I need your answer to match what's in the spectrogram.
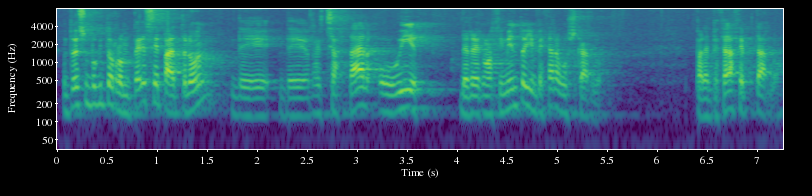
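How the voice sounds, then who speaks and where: A man speaking at a brisk, rushing clip, his voice sitting a little high for a man. He is a self-esteem coach on a panel talk show, and he explains eagerly, slipping into the voices of people in his examples. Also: lo-fi sound. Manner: animated, acts out quoted everyday dialogue.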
